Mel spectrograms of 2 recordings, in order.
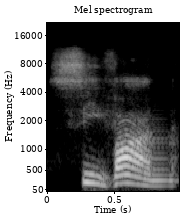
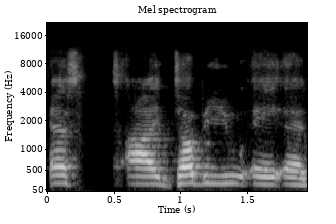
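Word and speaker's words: סיון: The month is called Sivan, S-I-V-A-N. In Hebrew, it's pronounced S-I-W-A-N, Siwan.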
